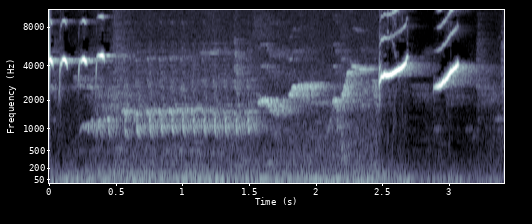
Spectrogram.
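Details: White-rumped shama, a bird trained to sing many voices, giving a quiet run of low warbled notes followed by two loud clear whistles sliding upward.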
